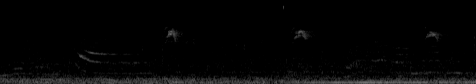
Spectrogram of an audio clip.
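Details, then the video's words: Hungry kittens, five in a litter with their white mother cat, give thin high-pitched mews, short rising-falling calls repeated roughly every second or so, over a low steady background hum. "White Mother Cat And Her 5 Crazy Hungry Kittens"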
